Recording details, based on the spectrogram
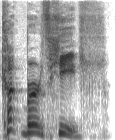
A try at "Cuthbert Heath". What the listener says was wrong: No, you just said Cutbirth. Cutbirth is like the umbilical cord.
